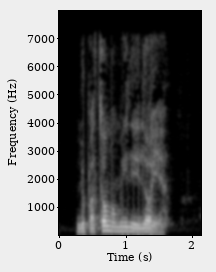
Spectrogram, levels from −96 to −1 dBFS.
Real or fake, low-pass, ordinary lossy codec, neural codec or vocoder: real; 7.2 kHz; MP3, 64 kbps; none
